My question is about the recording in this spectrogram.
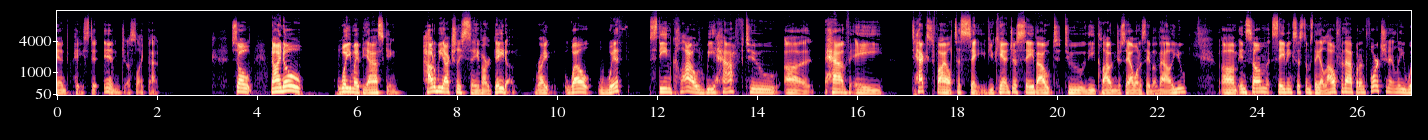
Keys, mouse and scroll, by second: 0.0-1.3 typing.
